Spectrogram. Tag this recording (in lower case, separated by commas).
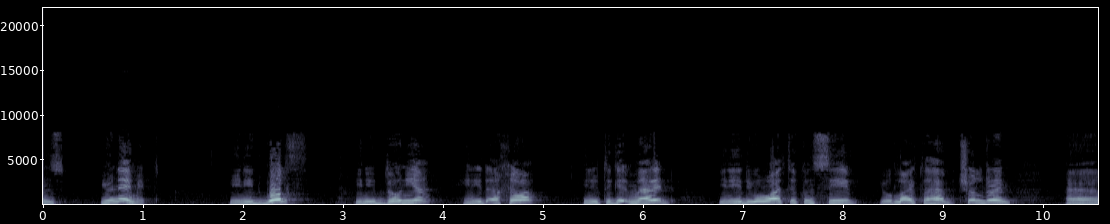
speech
